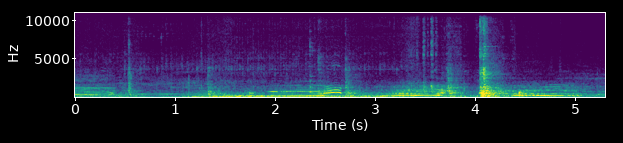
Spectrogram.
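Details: Several cattle at the Prambanan cattle market low overlapping moos, some flat and drawn out, others rising, amid a crowded background of voices and a sharp bang near the end.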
